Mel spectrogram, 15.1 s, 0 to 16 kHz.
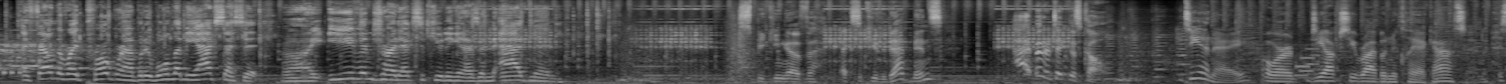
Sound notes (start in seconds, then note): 0.0 typing sounds; 5.8 phone ringing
